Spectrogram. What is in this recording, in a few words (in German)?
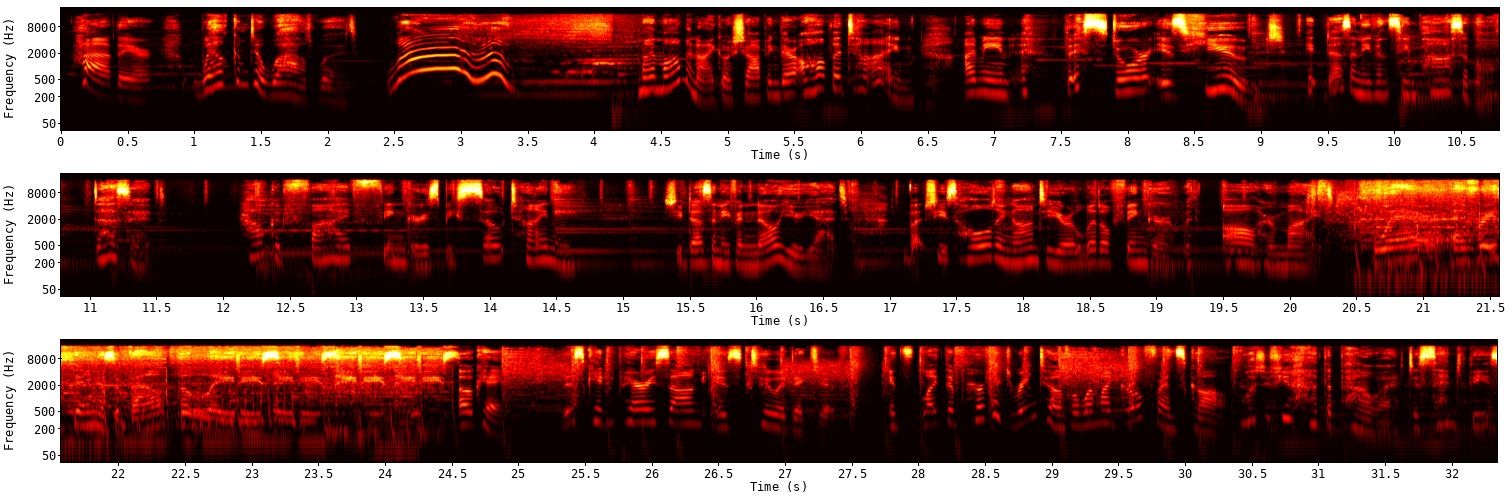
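US English, Werbung Variabel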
